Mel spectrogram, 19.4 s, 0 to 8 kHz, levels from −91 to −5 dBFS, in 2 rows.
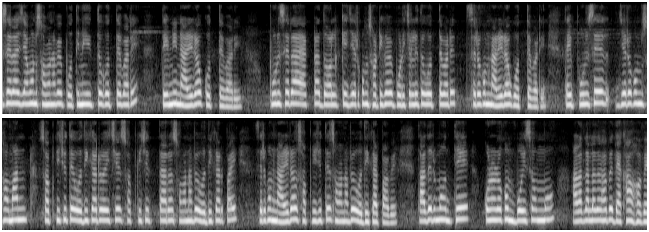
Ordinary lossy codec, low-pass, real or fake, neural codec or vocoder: AAC, 48 kbps; 7.2 kHz; real; none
